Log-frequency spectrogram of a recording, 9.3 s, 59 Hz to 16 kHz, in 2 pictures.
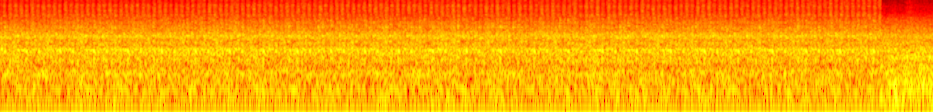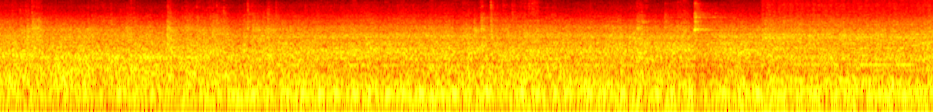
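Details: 20-year-old Duramax diesel pickup, recently new injectors, cooling system just opened and topped off, sat a while; steady even idle clatter, no whistles or hiss, no boost leaks heard; normal idle.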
